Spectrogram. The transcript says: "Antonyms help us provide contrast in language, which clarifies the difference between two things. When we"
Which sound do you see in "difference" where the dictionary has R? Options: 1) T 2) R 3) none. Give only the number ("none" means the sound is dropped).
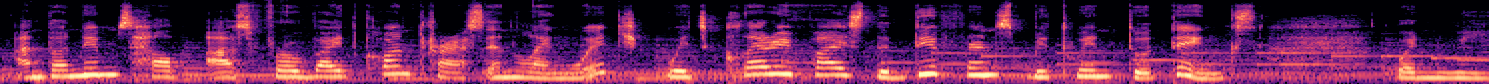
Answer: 2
